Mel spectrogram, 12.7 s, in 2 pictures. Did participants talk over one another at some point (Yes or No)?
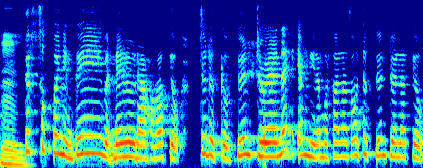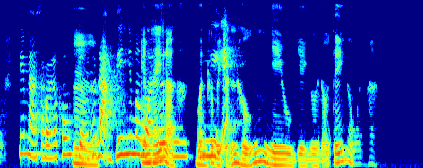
Yes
